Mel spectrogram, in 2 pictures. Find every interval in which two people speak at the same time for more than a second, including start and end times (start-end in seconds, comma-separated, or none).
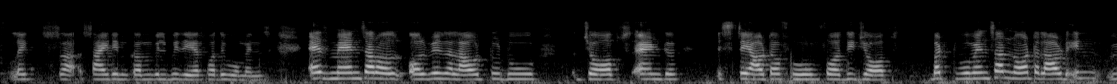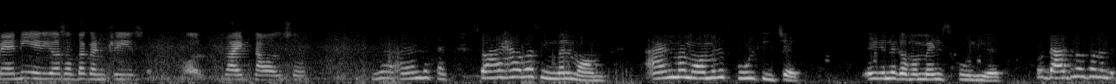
none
